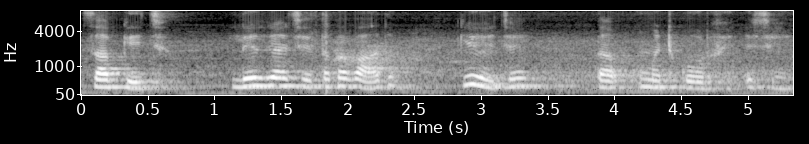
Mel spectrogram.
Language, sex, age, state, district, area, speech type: Maithili, female, 18-30, Bihar, Saharsa, urban, spontaneous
